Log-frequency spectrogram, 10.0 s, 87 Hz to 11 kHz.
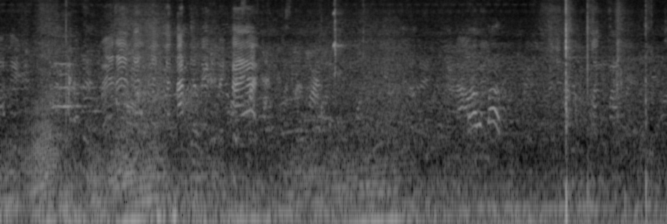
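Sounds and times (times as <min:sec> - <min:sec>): volleyball slaps: 0:08.4 - 0:10.0.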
